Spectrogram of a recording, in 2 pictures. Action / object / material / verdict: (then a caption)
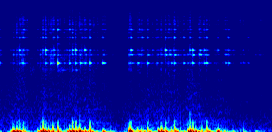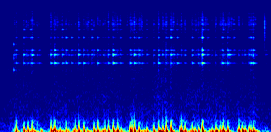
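tap / glass fishbowl / glass / none. Fingertips tap rapidly on the base and rim of an empty, hollow, round clear glass fishbowl held up in the air. The quick taps sound mostly as low, dull thumps with a faint, bright glassy ring above them, each dying away almost at once. There is a short lull near the middle before the tapping picks up again.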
